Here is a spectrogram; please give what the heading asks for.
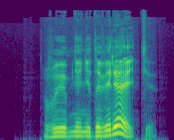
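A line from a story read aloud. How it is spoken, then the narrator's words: Sad suggestion. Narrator (Russian): печально предположил он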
